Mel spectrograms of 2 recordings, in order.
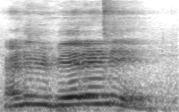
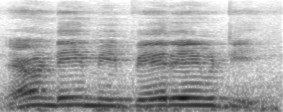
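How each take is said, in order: First: The question is spoken very fast and clipped. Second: The question is spoken at a normal pace. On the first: "అది ఎంత స్పీడ్గా ఉంది" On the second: "మామూలుగా ఒక optimum speed ఇది"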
